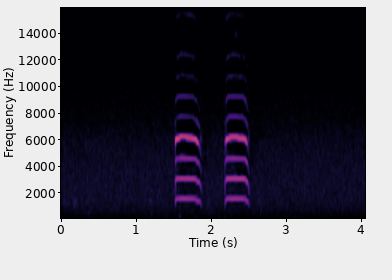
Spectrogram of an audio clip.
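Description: Two short, high-pitched calls of steady pitch, about half a second apart, each dipping slightly at its end.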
